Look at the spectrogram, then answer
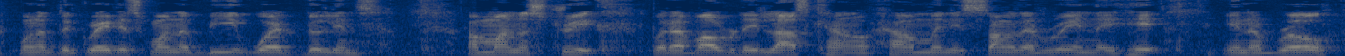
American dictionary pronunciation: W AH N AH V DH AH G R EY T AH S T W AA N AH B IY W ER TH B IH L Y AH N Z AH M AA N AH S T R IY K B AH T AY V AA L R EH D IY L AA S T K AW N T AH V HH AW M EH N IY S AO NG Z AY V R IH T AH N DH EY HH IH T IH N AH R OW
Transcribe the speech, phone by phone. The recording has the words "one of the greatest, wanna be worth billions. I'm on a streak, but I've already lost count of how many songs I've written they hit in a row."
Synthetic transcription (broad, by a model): W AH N AH V DH AH G R EY T AH S T W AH N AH B IY W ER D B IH L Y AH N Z AH M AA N AH S T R IY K B AH T AY V AA L R EH D IY L AA S T K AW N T AH V HH AW M EH N IY S AO NG Z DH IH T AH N DH EY HH IH T IH N AH R OW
